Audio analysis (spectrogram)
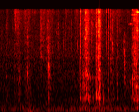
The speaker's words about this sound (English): But let's get inside. Let's get out of the rain. Hopefully I can open the door and still talk into the microphone at the same time.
